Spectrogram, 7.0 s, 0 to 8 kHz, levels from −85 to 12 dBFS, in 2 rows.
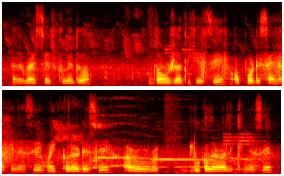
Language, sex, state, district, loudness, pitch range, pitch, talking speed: Nagamese, female, Mizoram, Aizawl, -20 LUFS, 170-215 Hz, 180 Hz, 165 wpm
